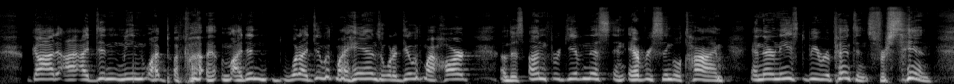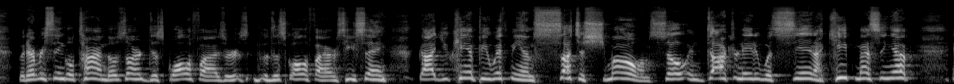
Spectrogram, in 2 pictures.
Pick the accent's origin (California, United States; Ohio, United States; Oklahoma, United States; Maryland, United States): California, United States; I grew up in Southern California in the 80s, and gangs were exploding.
